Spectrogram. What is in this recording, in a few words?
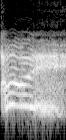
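Turkish trick, mood low, speech; War Thunder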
